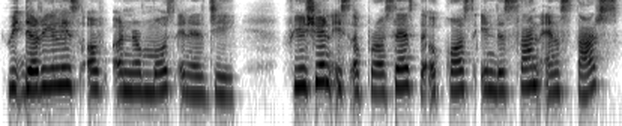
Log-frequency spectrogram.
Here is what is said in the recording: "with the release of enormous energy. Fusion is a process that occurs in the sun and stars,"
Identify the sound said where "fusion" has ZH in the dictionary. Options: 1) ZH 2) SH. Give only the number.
2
